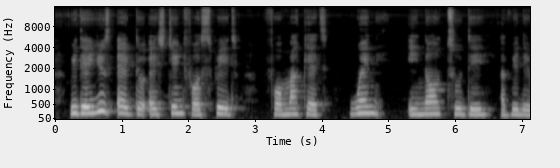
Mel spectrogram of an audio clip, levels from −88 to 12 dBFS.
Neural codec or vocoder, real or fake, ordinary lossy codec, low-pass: none; real; none; 14.4 kHz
